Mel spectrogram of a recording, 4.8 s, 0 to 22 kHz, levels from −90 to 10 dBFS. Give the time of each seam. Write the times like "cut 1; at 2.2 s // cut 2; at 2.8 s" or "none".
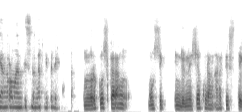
cut 1; at 1.5 s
